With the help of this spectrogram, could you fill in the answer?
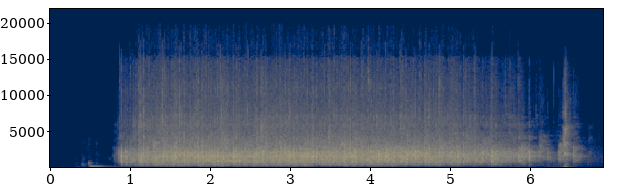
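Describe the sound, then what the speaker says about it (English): A studio audience gives guest Nate Wylie a burst of steady, full applause that holds evenly for about five seconds and then fades, with a brief voice just before and a short sound near the end. "Let's go ahead and give him a round of applause, please."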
